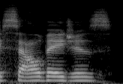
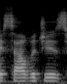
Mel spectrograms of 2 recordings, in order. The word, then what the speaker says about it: Salvages: East Coker the dry salvages I'm not sure how to say that it's supposed to rhyme with the swages the die salvages um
